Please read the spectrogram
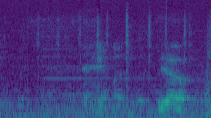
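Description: A short stretch of voice near the end, with several light, sharp clicks scattered through the second half; no music playing.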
